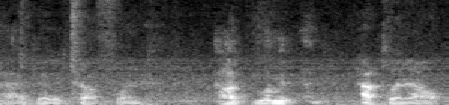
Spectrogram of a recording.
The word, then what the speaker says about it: Abplanalp: I had this whole, Lance gave me a training on how to pronounce his name, and then I've got a tough one. Abplanalp. Abplanalp.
